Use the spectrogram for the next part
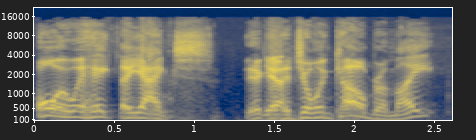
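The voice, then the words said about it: Put-on British or Australian accent. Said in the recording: “Why did you go Australian, though? ... That's a fair British accent.”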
